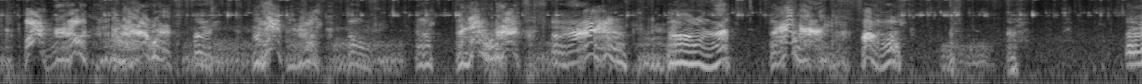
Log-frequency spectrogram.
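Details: Pip and little Bracken, two dogs, tussling over a twig in rough play; continuous rumbling growls broken by sharp yips and barks, rising and falling in quick, excited flurries.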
